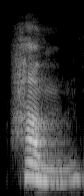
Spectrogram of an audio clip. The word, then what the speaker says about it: ham: chakra is hum now it's spelt ham h-a-m but the pronunciation is hum so if you are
